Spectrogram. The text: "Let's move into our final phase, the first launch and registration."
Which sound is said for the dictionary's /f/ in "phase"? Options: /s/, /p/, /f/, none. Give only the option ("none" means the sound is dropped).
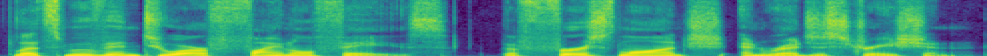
/f/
